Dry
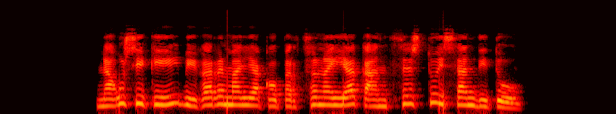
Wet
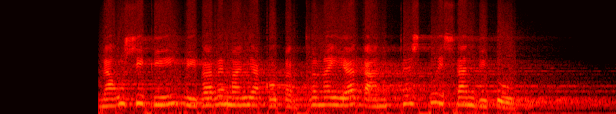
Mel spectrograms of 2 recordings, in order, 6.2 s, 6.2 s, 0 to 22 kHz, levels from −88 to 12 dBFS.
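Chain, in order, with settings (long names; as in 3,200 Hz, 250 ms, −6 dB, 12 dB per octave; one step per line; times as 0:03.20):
hold until the input has moved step −35 dBFS
pitch vibrato 3.7 Hz 58 cents
dense smooth reverb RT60 4.5 s, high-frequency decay 0.55×, DRR 7 dB
level −5.5 dB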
